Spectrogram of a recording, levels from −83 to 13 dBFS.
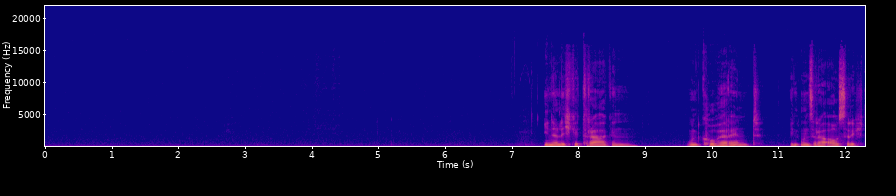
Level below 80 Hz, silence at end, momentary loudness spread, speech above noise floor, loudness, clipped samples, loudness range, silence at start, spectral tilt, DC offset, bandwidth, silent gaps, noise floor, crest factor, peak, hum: -58 dBFS; 0.05 s; 15 LU; 38 dB; -33 LUFS; under 0.1%; 4 LU; 7.5 s; -5 dB/octave; under 0.1%; 17 kHz; none; -70 dBFS; 22 dB; -14 dBFS; none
